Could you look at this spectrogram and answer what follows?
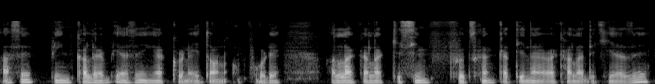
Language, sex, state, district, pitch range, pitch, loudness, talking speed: Nagamese, male, Nagaland, Dimapur, 85-95 Hz, 85 Hz, -23 LUFS, 190 wpm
